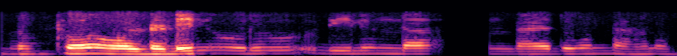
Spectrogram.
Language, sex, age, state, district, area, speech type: Malayalam, male, 45-60, Kerala, Kozhikode, urban, conversation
